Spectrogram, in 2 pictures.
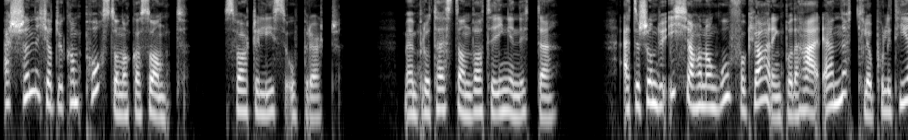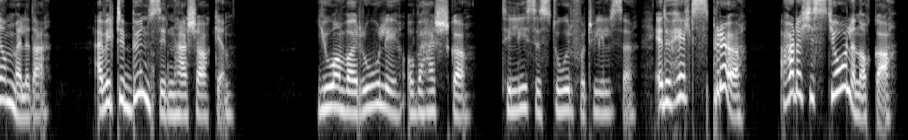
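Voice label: Norwegian audio book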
